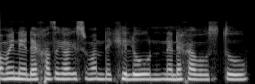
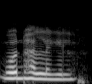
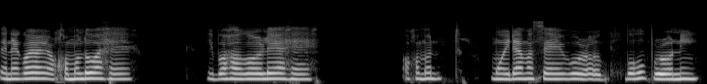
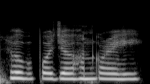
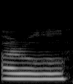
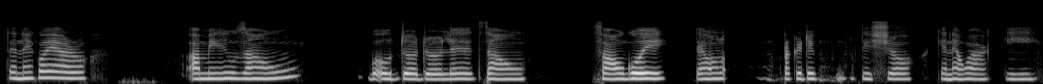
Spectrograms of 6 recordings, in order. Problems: background sounds at intervals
